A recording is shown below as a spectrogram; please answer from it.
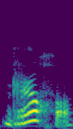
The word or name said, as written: rojo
